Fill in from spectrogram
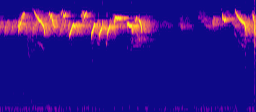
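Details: An Oriental white-eye sings a lure song: a second and a half of busy, high, zigzagging chirps, a near-silent pause, then a few renewed sharp notes at the close.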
